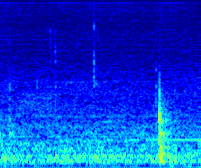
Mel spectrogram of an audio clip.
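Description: Two short, sharp taps of a pen stylus on an interactive display screen, one right at the start and a louder one about a second and a half later.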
